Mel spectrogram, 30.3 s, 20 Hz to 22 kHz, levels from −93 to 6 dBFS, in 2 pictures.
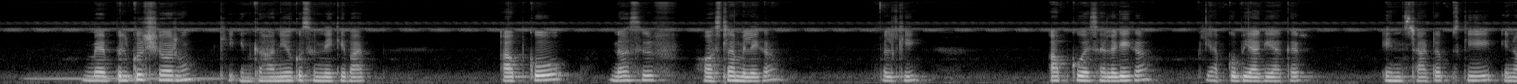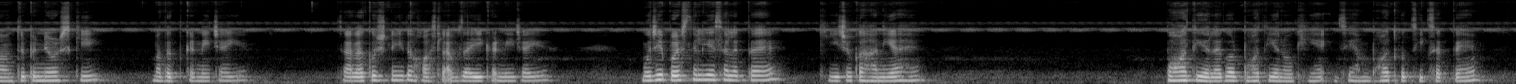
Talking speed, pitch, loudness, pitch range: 135 wpm, 195 Hz, -27 LUFS, 180-210 Hz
